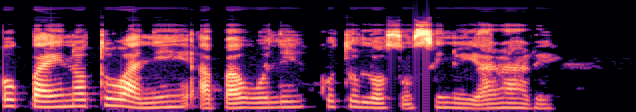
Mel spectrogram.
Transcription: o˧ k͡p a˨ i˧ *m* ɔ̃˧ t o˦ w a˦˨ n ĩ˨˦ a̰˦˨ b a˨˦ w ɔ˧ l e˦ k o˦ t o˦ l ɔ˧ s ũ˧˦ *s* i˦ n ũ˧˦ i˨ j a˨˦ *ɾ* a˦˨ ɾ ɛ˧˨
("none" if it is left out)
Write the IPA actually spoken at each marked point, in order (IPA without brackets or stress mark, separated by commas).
n, s, ɾ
